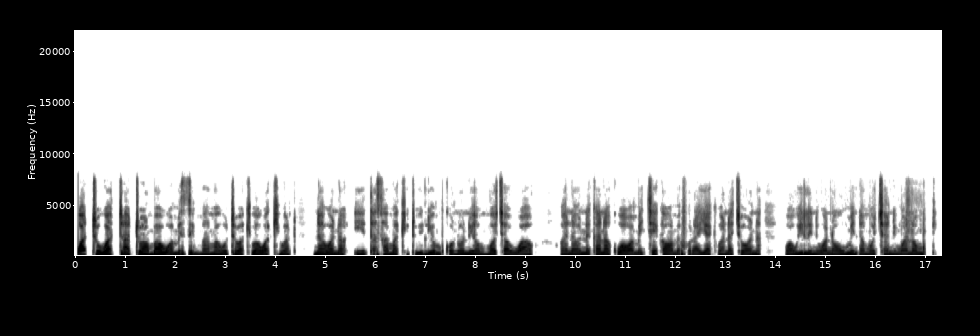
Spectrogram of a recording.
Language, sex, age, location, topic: Swahili, female, 18-24, Nakuru, finance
